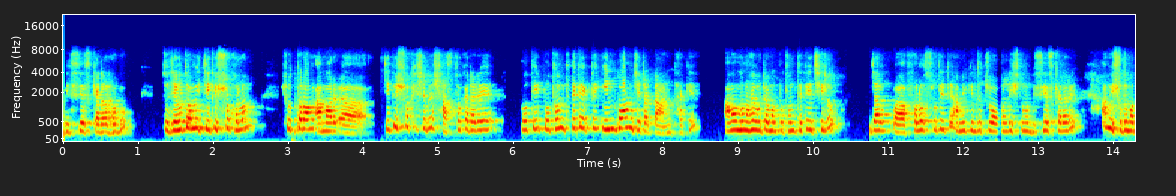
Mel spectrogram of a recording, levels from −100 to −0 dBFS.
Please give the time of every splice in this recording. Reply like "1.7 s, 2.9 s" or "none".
none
